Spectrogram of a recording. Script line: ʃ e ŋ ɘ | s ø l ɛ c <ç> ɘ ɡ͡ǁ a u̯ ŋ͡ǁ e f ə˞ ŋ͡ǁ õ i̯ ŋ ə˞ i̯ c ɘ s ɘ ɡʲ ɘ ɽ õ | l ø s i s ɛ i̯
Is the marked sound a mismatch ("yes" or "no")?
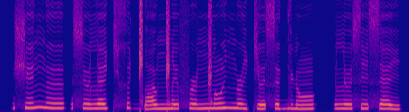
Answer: yes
